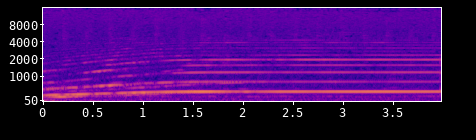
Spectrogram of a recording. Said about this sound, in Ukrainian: Знову сирена. Чую, вже гуде по, по місту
